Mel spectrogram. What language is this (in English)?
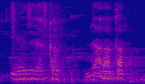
Maithili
